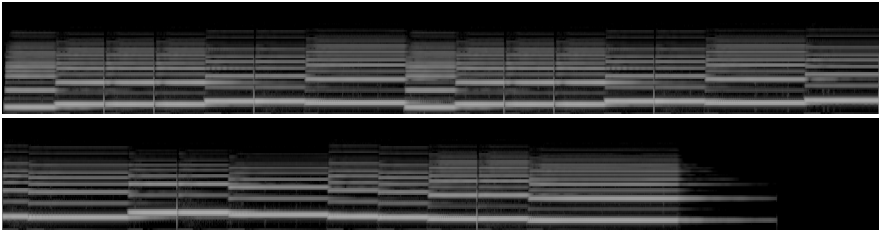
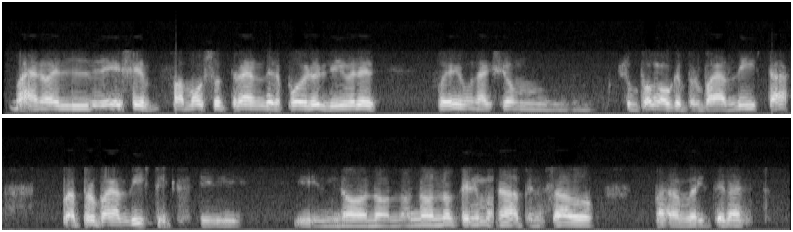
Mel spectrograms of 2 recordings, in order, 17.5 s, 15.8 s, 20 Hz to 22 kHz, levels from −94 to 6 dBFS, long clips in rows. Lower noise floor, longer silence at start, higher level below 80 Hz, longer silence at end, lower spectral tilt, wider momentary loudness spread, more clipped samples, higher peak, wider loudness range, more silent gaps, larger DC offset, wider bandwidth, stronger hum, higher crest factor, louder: first, -87 dBFS vs -52 dBFS; about the same, 0.05 s vs 0.1 s; second, -84 dBFS vs -58 dBFS; first, 1.4 s vs 0.4 s; second, -3.5 dB/octave vs -9 dB/octave; second, 2 LU vs 15 LU; neither; second, -22 dBFS vs 0 dBFS; second, 1 LU vs 5 LU; neither; neither; first, 8.4 kHz vs 3.6 kHz; neither; about the same, 10 dB vs 14 dB; second, -31 LUFS vs -13 LUFS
